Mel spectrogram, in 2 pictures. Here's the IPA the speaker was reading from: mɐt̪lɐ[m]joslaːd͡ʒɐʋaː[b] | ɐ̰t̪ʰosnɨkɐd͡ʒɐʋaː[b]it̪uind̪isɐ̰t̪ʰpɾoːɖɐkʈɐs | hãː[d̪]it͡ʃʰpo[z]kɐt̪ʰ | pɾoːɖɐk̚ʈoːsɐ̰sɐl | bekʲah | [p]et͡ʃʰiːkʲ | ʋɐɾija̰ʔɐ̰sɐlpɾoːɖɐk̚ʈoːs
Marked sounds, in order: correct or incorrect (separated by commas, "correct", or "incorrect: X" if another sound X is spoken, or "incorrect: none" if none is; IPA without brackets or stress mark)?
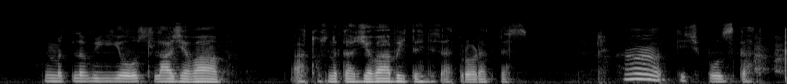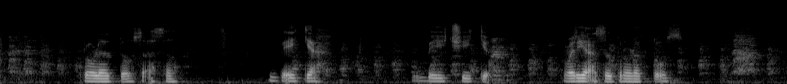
incorrect: b, correct, correct, incorrect: t̪, correct, incorrect: b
